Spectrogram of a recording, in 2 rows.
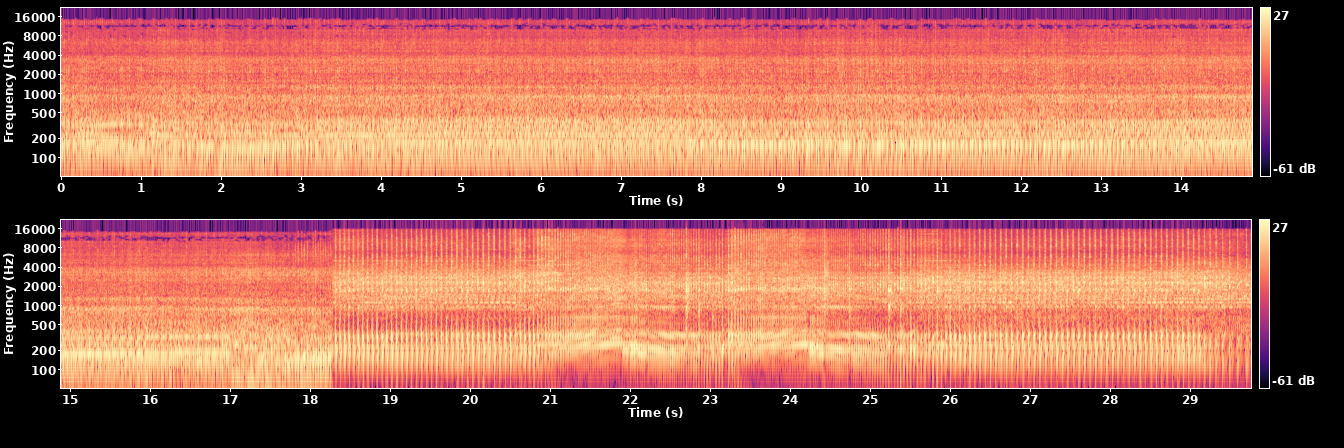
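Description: Vintage V-twin motorcycle engine running steadily. About 18 seconds in, the sound cuts to a different motorcycle engine, revved up and down twice and then held at a steady, higher pitch.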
